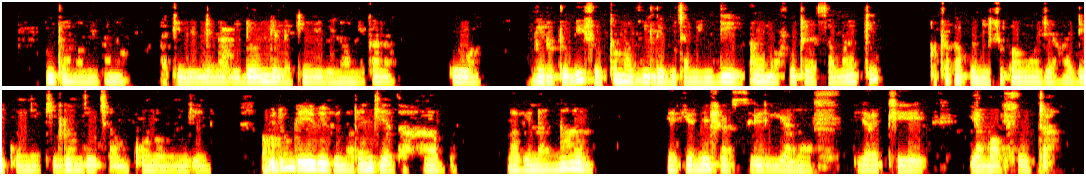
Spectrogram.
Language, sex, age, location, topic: Swahili, female, 18-24, Kisumu, health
